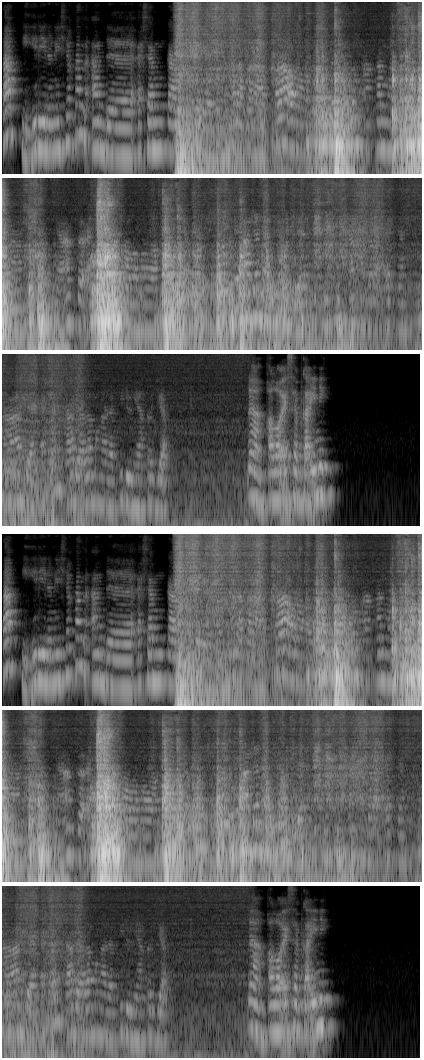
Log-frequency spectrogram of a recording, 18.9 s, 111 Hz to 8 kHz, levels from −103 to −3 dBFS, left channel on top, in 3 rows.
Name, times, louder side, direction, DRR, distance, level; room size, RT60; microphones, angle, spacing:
voice 1, 0.0-6.1 6.4-11.2 11.5-15.1, left 1 dB, 5° right, -5 dB, 0.5 m, -47 dB
sound 1, 2.6-16.3, equal, 25° right, 1.2 m, -30 dB
voice 2, 16.3-17.5, left 1 dB, 55° left, 4 dB, 0.7 m, -41 dB
3.6 x 2.1 x 2.6 m, 0.35 s
head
